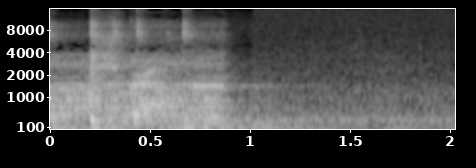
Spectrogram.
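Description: Excerpt of a rap song played back: a rapping voice over the track, dropping away about a second in.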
